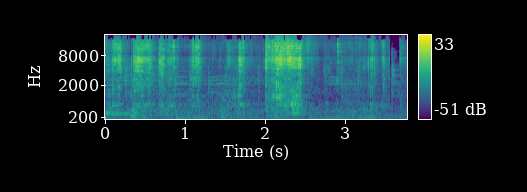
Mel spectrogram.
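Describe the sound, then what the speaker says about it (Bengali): Spices with turmeric powder sautéed over a medium flame, stirred steadily with a metal spatula scraping and clinking against the pan, low sizzling beneath, close and continuous. "এখন আমি সব কিছু একটু কষিয়ে নেব দুই থেকে তিন মিনিট"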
